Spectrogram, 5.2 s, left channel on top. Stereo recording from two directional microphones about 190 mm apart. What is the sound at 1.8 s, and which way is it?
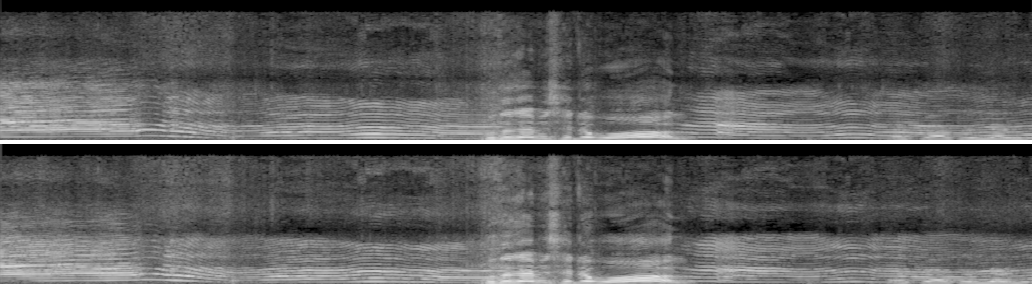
Baby cry, 65° left (ahead or behind).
